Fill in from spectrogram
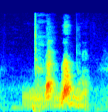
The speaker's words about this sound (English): The dogs are barking at something. It's clear the pets have hijacked the show.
